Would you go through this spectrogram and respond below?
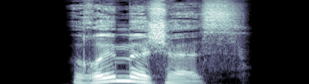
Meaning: strong/mixed nominative/accusative neuter singular of römisch
- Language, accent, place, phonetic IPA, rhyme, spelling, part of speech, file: German, Germany, Berlin, [ˈʁøːmɪʃəs], -øːmɪʃəs, römisches, adjective, De-römisches.ogg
